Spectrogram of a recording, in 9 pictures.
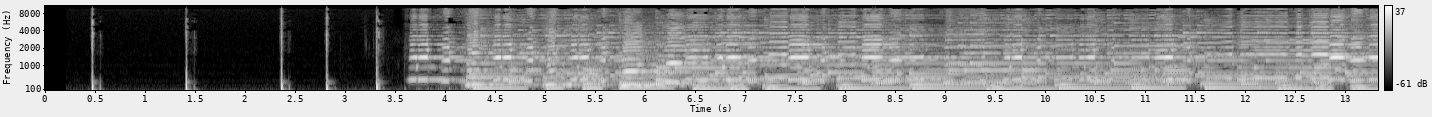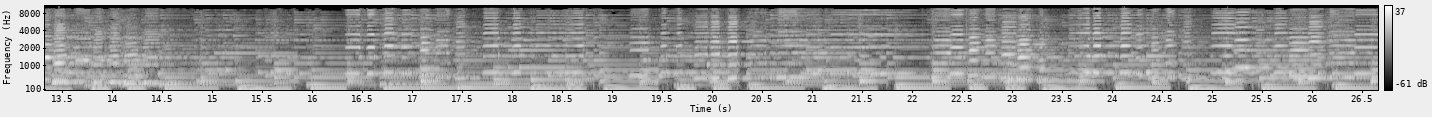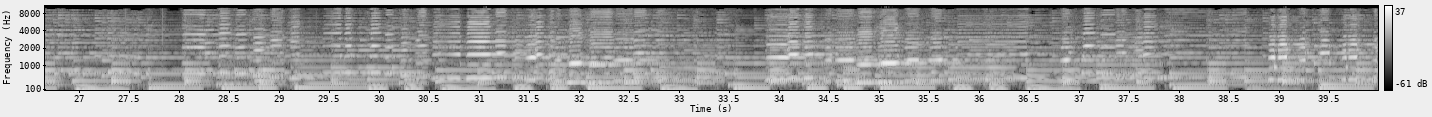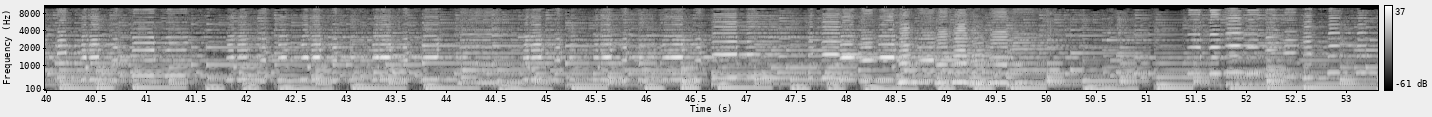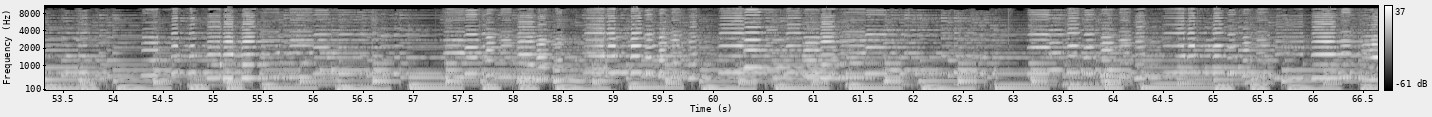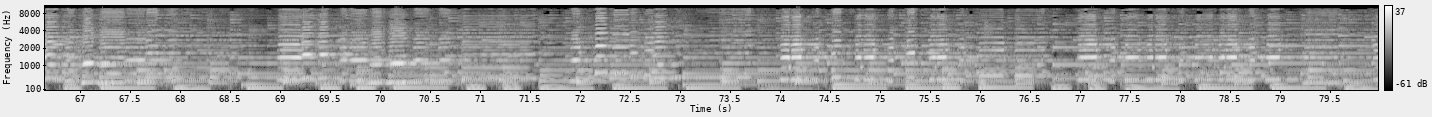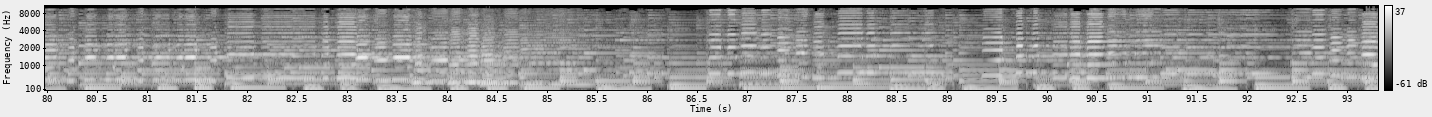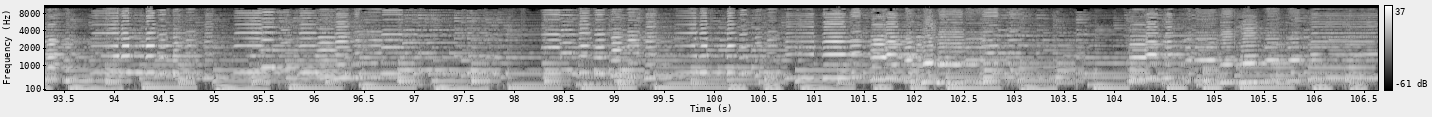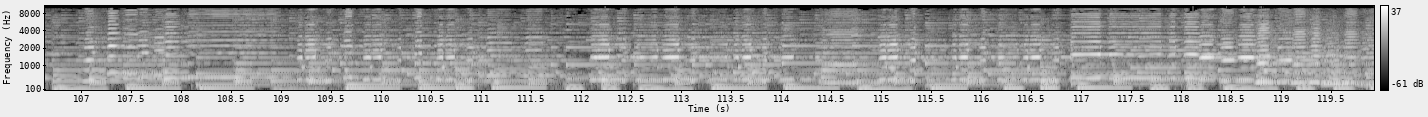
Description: il est vif ,et gai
